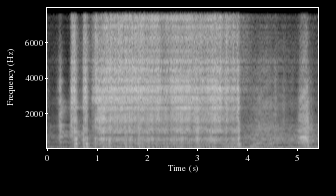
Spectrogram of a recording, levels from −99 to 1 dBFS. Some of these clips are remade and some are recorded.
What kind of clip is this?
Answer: remade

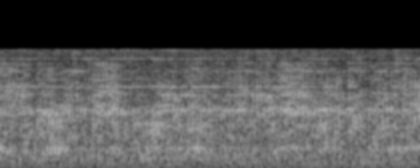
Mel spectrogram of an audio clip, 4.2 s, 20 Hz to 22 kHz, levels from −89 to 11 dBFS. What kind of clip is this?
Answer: remade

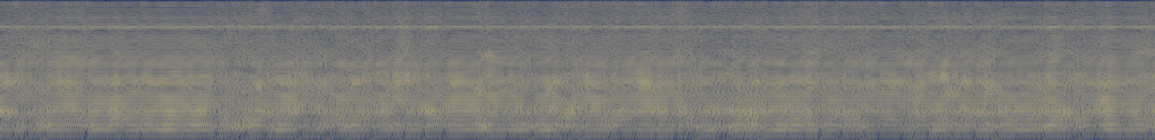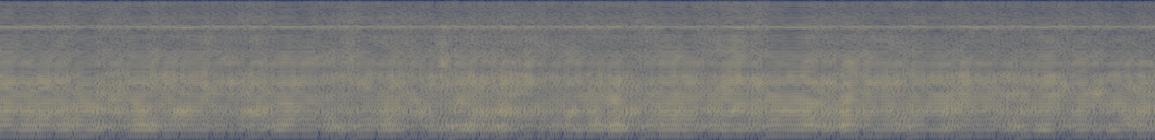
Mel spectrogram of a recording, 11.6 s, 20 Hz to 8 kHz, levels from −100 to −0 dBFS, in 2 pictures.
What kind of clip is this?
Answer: remade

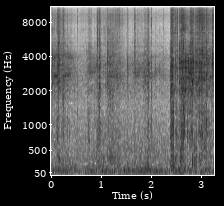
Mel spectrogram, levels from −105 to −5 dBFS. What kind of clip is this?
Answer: remade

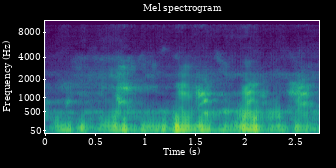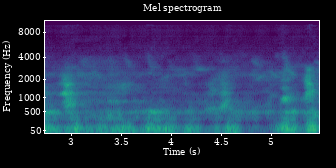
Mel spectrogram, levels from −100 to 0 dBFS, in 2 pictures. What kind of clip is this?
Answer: remade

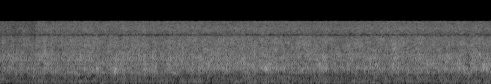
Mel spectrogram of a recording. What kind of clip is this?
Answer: remade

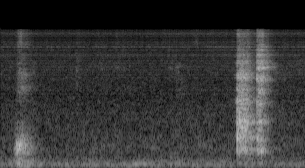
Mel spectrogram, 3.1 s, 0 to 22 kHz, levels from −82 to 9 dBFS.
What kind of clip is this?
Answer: remade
